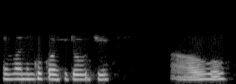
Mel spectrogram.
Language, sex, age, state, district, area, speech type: Odia, female, 18-30, Odisha, Cuttack, urban, conversation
